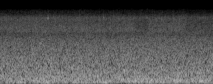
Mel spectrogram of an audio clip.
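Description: A creek near a waterfall rushes in a steady, loud broadband roar, unbroken and without voices.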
